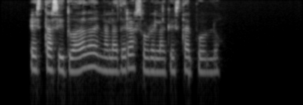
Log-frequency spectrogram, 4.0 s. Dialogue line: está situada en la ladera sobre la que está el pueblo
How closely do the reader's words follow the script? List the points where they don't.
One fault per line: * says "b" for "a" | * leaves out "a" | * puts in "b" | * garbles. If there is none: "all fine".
all fine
